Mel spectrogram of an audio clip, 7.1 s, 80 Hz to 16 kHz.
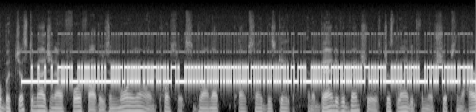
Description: RTTY (75 baud, 850 Hz shift), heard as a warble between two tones, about 1550 Hz centre, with speech in English. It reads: PY1FZ DE EA5DIP R R FB ANNA. RIG HR 50 W, ANT 3 …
